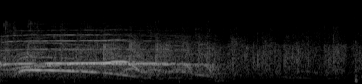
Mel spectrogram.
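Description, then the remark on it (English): A church audience at New Year breaks into a dense wash of hand clapping for the Lord, mixed with a few rising and falling whoops of cheering, then the applause gradually thins and fades over a few seconds. “We can give the Lord a hand clap, can't we?”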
